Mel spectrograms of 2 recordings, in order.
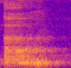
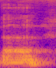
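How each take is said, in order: First: The vowel is made in a wide-open mouth. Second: The vowel starts deep in the throat. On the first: "Kalau di Indonesia itu a di sini" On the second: "Posisinya harus tepat di sini"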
